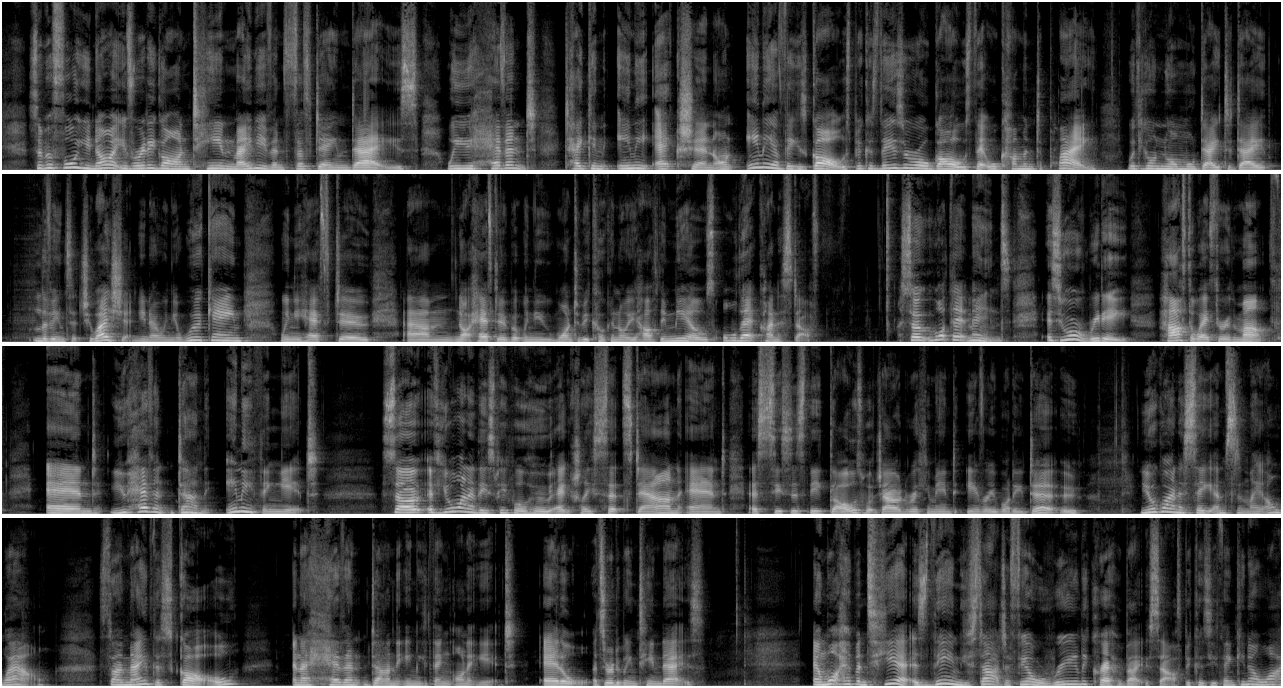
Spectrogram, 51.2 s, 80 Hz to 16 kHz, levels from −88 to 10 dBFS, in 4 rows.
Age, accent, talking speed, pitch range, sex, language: 20-39, Australian, 185 wpm, 180-255 Hz, female, English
